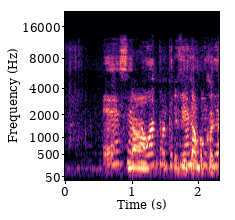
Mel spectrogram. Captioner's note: speaking Spanish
